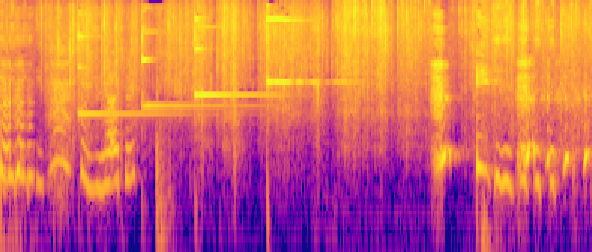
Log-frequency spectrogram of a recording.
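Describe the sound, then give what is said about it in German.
Crackly rustling as a thin, transparent plastic fortune cookie wrapper is torn open and crinkled in short bursts, with people talking before and after. “Sie hatte eine Tüte aufgemacht. Ist komisch, ne? Das sind so durchsichtige Tüten.”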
